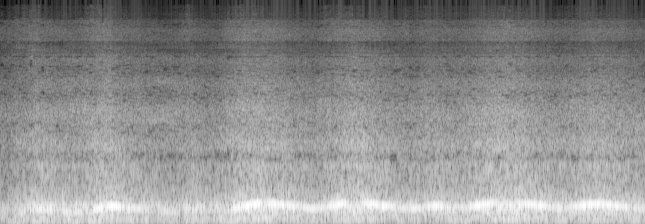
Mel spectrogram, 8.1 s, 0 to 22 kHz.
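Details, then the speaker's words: Toyota Hilux D40 diesel with low power, throttle delay and a turbo actuator issue, after XADO engine treatment: quick, clean pedal blips about every 1.5 s. The engine now comes on near 1,400 rpm instead of 3,500. Normal rev response. "Kanina 3,500 magagalit na yung makina, pero ngayon ayun yung galit niya, marinig mo talaga, ibang iba na kaysa kanina."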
